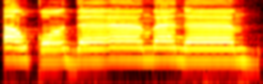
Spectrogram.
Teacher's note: قاف موٹا بھی ہے اور قلقلہ بھی ہے۔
